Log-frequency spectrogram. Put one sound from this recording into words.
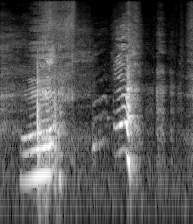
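A man groans and cries out loudly, close by.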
